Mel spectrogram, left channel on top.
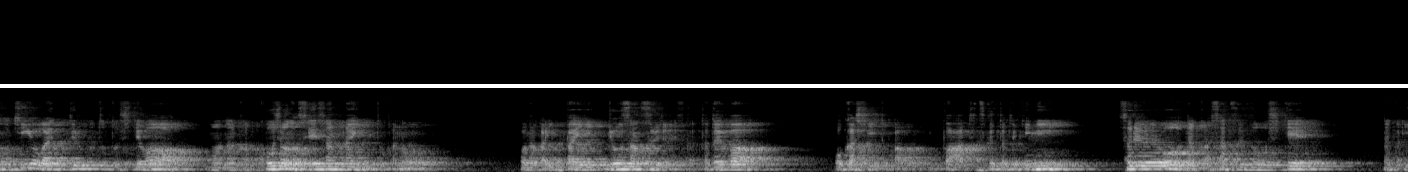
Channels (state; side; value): silent; left; digital silence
